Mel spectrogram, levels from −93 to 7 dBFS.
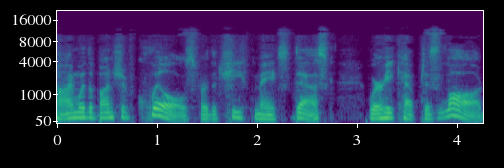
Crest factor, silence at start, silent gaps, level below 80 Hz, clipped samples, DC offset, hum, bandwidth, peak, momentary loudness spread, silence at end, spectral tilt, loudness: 16 dB; 0 s; none; -62 dBFS; under 0.1%; under 0.1%; none; 12.5 kHz; -14 dBFS; 8 LU; 0 s; -6 dB/octave; -30 LUFS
